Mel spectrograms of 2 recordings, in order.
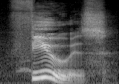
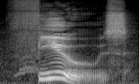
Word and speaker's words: fuse: makes the u sound this one makes the ya yeah sound a little bit of y there fuse fuse fuse fuse fuse we can break it up like this we could say it's similar to f e w plus z few z right this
